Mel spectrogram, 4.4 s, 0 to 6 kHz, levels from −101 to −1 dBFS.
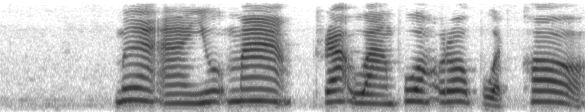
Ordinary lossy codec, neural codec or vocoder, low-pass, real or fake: none; none; 5.4 kHz; real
